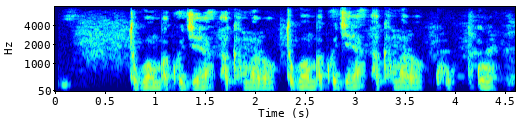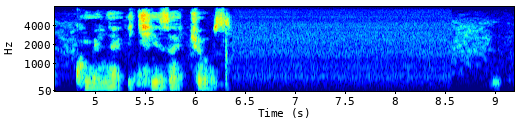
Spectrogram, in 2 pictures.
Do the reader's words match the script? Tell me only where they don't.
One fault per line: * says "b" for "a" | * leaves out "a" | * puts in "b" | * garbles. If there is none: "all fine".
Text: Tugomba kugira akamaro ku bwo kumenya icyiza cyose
* puts in "tugomba kugira akamaro"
